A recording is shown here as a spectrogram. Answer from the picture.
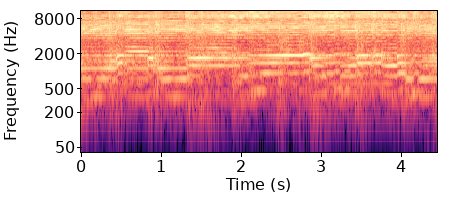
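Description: Instrumental break of Albanian folk dance music played on synthesizer keyboards: a wind-instrument-like lead melody in held notes over a steady beat.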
